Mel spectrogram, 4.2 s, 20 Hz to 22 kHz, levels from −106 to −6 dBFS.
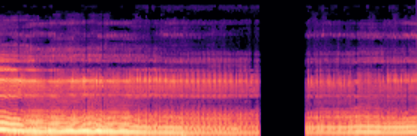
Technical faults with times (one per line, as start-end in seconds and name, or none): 2.59-3.07 digital broadcast dropout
